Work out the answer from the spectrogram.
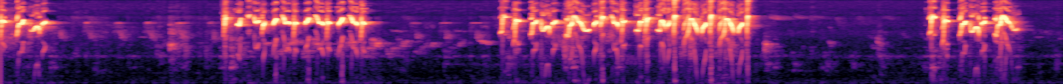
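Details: Sangkrut bird song in four bursts of fast, high-pitched twittering chatter, the longest running nearly three seconds, notes rapid and jumbled, separated by short silences.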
